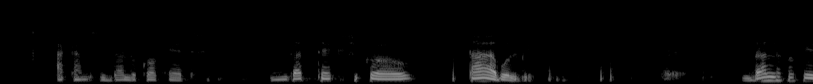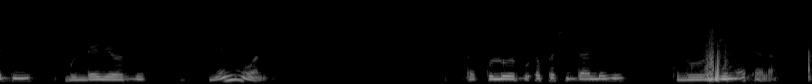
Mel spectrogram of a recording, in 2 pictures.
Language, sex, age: Wolof, male, 25-35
